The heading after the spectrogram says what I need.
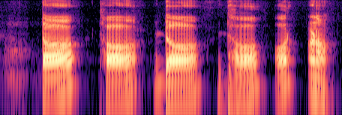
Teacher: इनको कहा जाता है मूर्धन्य, अर्थात मूर्धा से छूती है जब हमारी जिह्वा।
